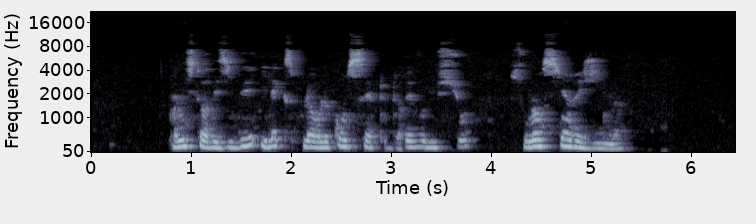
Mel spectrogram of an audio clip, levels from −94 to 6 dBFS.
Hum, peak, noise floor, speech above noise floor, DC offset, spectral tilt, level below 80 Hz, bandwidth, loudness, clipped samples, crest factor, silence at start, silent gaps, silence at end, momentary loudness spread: none; -10 dBFS; -78 dBFS; 51 dB; under 0.1%; -5 dB/octave; -72 dBFS; 7.8 kHz; -27 LUFS; under 0.1%; 18 dB; 0.8 s; none; 1.1 s; 11 LU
